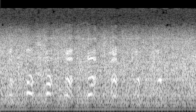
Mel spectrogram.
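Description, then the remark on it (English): A pontoon boat motor drones steadily as the boat goes by, over a wash of water noise, with faint higher chirps scattered through the steady hum. “But then he's distracted from this train of thought as he sees the pontoon boat go by, and we just hear.”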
